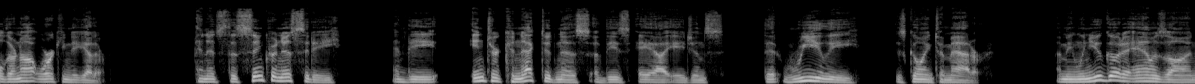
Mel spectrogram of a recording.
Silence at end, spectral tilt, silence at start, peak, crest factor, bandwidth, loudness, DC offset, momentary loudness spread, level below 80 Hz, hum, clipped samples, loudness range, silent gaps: 0 s; -5 dB/octave; 0 s; -8 dBFS; 16 dB; 15.5 kHz; -24 LUFS; under 0.1%; 14 LU; -58 dBFS; none; under 0.1%; 2 LU; 1.13-1.93 s, 3.41-3.91 s, 4.39-4.69 s, 7.25-7.63 s, 8.61-8.93 s, 9.96-10.53 s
